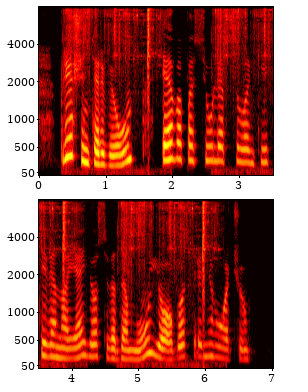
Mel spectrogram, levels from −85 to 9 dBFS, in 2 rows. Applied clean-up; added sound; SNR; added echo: none; Keys jangling; 14 dB; none.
